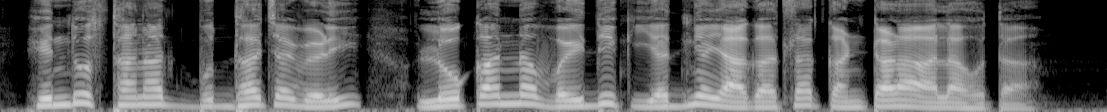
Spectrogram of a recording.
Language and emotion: Marathi, neutral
